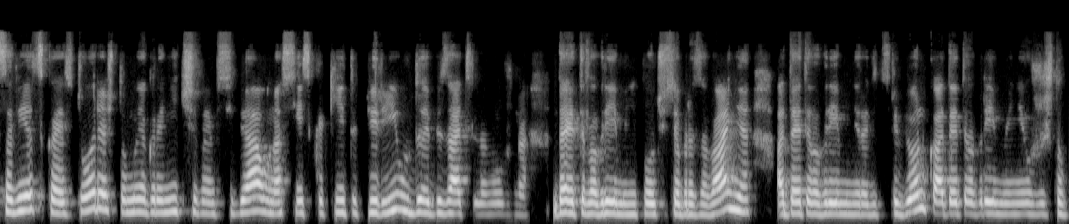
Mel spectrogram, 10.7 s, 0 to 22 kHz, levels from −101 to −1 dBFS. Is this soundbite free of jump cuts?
yes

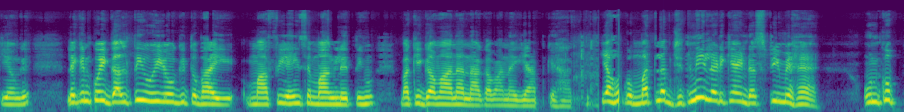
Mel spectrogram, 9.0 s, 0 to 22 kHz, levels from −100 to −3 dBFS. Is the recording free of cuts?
no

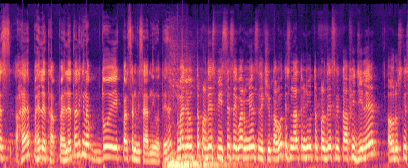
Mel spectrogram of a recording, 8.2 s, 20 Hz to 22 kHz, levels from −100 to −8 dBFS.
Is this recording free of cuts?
no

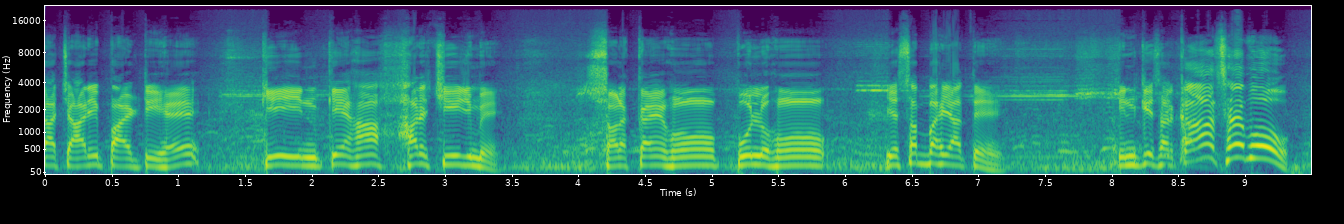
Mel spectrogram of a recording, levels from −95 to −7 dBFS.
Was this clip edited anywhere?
no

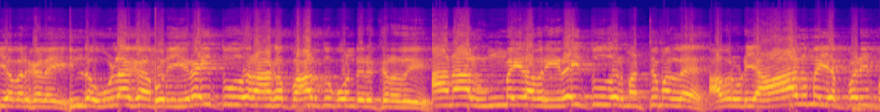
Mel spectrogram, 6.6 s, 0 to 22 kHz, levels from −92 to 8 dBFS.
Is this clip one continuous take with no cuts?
no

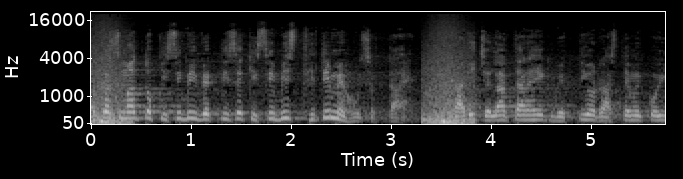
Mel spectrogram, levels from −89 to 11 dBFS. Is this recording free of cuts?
no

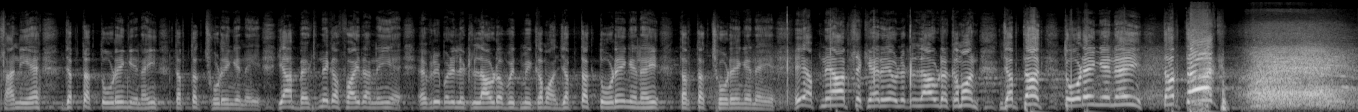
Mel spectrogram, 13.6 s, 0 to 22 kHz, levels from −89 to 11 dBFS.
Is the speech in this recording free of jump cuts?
yes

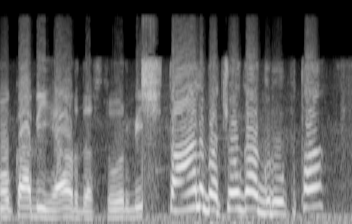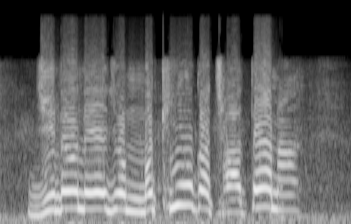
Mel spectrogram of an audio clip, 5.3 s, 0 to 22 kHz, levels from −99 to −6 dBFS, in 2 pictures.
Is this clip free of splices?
no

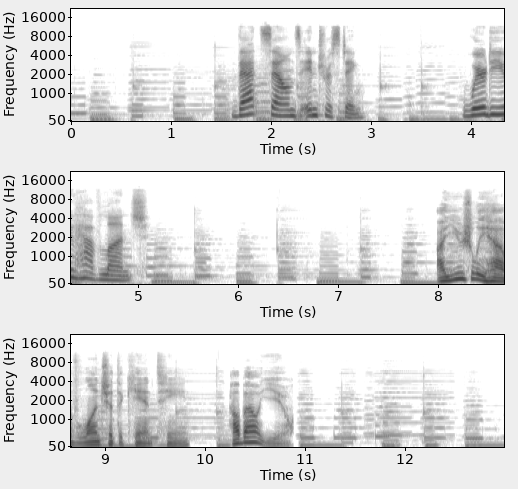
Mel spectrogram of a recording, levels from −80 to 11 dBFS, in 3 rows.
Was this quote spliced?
yes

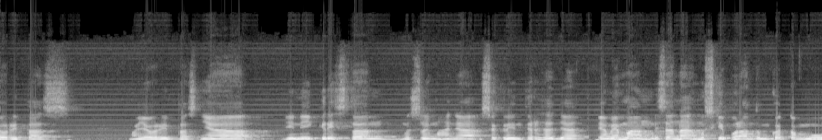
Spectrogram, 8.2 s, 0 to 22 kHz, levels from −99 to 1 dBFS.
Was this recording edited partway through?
yes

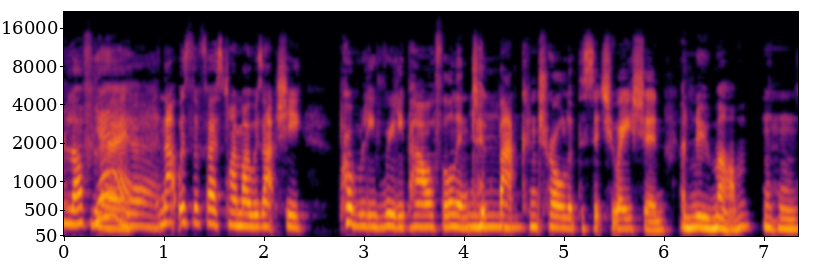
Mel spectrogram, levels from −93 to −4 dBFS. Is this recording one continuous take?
no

